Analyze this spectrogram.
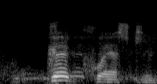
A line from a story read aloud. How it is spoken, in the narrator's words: said finally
